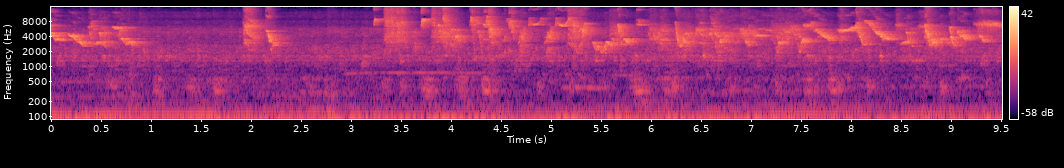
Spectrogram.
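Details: Belgian canary, a well-kept singing bird that sings loudly and stretches its song several times; after a quiet start, dense high twittering phrases with rapid chirps and trills fill most of the clip.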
